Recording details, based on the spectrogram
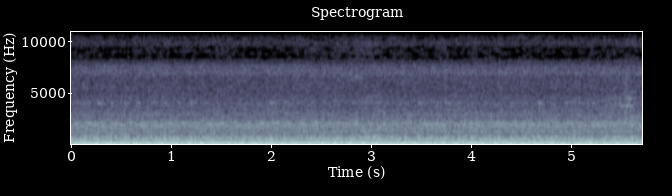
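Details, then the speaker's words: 2005 GMC Envoy with rodent damage, codes cleared: deep idle rumble with uneven, lumpy pulse, running rough enough to shake the door; misfire at idle, scan tool points to cylinder number three. "start it up she runs pretty rough I don't know if you can see the door shaking but [Music] it is running rough it definitely feels like a misfire misfire"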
